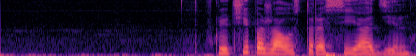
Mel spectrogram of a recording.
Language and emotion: Russian, neutral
